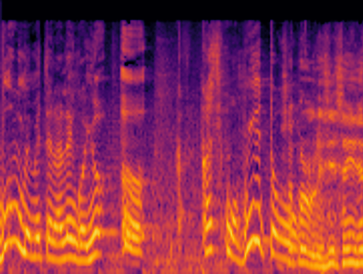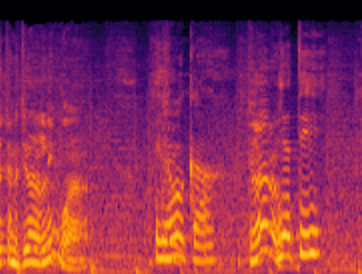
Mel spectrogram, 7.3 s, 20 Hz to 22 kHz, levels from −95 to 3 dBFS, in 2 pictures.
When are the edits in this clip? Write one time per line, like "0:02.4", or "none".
none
